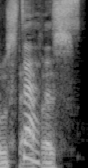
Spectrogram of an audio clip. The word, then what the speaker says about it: Stathis: The Stathis guy, Stathos? How do you say it? Stathis.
